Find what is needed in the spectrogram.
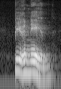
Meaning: Pyrenees
- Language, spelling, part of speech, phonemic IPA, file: Dutch, Pyreneeën, proper noun, /ˌpi.rəˈneː.ə(n)/, Nl-Pyreneeën.ogg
